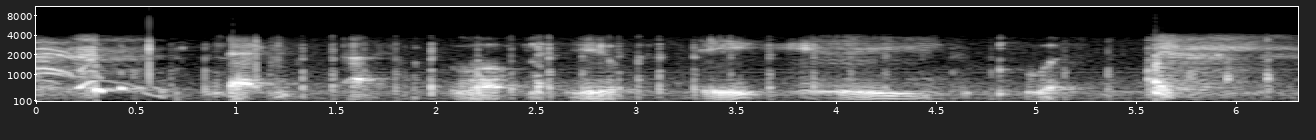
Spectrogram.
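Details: Girl burping the alphabet: continuous burping shaped into spoken letters, a string of voiced belches, with bursts of laughter and talk in the background.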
